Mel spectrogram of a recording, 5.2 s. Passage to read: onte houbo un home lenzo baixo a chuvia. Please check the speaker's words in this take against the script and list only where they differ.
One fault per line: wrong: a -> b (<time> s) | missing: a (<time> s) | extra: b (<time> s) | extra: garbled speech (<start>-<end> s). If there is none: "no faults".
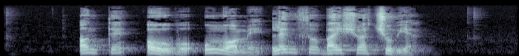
no faults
